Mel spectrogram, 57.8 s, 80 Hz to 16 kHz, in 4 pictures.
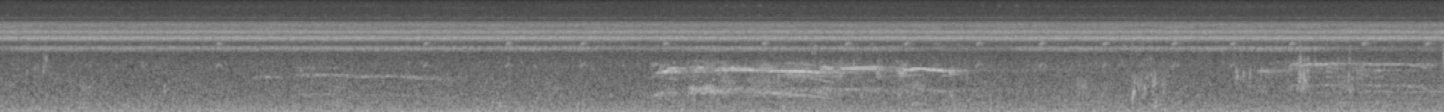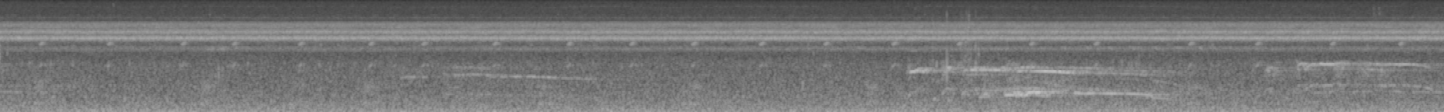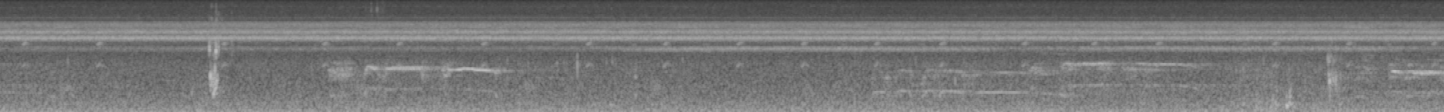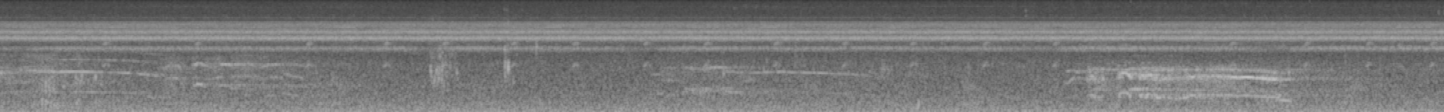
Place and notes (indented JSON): {
  "title": "Tauary, Amazonas - Dawn in a small village, in the Amazonian Rainforest",
  "date": "2017-09-15 07:09:00",
  "description": "Close to river in the small village of Tauary, the night is finishing and the day is starting... some rooster singing far away, crickets and light water movements (done by fishes).\nMicrophones ORTF Setup 2x Schoeps CCM4\nRecorder Sound Devices 633\nSound Ref: BR-170915T19\nGPS: -3.635208936293779, -64.9607665995801",
  "latitude": "-3.64",
  "longitude": "-64.96",
  "altitude": "36",
  "timezone": "America/Manaus"
}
